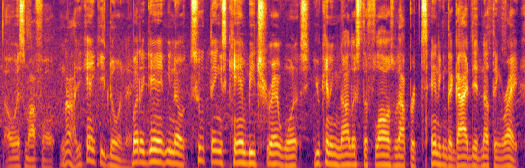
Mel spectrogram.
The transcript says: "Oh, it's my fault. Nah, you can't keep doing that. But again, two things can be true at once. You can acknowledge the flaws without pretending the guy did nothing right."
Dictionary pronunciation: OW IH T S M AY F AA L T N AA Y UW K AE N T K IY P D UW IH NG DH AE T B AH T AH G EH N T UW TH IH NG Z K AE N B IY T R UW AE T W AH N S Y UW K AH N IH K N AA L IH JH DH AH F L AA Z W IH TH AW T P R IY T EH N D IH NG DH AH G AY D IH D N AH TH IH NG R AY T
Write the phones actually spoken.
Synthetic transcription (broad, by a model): OW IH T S M AY F AA L T N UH Y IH K AE N K IY P D UW IH NG DH AE T B AH T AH G EH N T UW TH IH NG Z K AE N B IY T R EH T W AH N S Y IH K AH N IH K N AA L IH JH DH AH F L AA Z W IH TH AW T P R IY T EH N D IH NG DH AH G AY D IH D N AH TH IH NG R AY T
